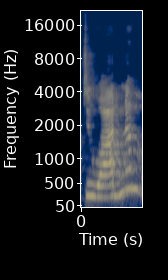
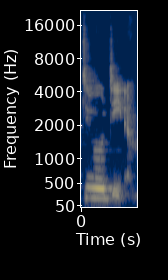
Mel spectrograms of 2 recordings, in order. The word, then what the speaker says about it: duodenum: most digestion happens uh you can have it pronounced two different ways uh duodenum or duodenum i always say duodenum you sometimes hear duodenum as well too so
